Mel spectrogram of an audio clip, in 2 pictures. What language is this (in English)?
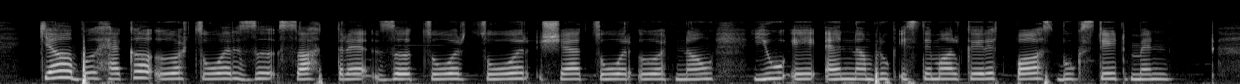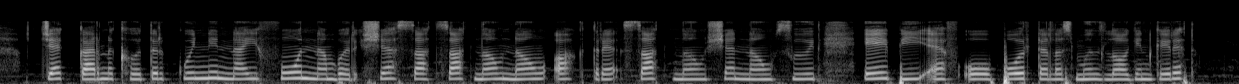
Kashmiri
